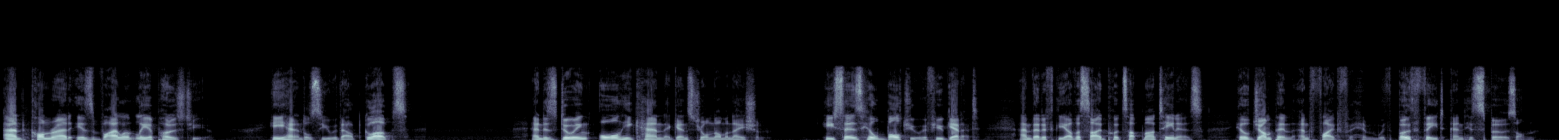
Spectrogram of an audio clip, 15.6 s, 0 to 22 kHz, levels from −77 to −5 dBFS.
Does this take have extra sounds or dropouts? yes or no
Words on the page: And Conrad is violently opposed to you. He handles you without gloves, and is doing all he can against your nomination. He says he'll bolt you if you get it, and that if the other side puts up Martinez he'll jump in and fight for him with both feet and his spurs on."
no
